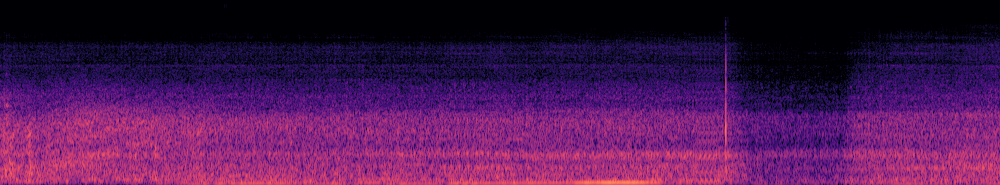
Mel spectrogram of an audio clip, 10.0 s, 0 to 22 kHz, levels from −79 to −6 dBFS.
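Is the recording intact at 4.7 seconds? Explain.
No. Repeated frames occur from 4.58 to 4.76 s. A 92.9 ms stretch of compressed audio, which fits two frames, was played twice more. The decoder repeats it, so the sound stutters, and the clip grows by 185.8 ms.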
